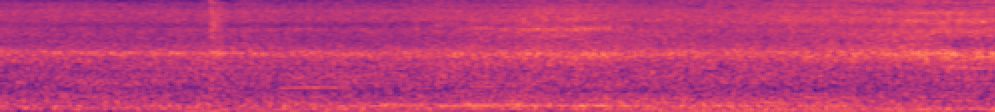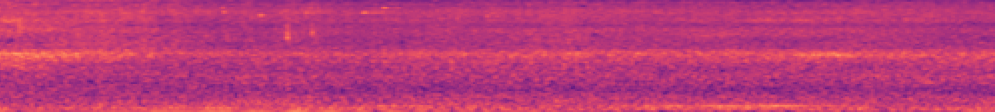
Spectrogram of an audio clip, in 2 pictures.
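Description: Rosalia Indah bus slowly manoeuvring into a depot garage among parked buses, a steady low engine rumble and road-like noise throughout, no talk.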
